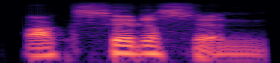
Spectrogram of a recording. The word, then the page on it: oxytocin: American English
